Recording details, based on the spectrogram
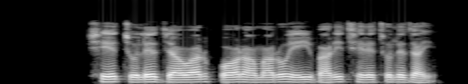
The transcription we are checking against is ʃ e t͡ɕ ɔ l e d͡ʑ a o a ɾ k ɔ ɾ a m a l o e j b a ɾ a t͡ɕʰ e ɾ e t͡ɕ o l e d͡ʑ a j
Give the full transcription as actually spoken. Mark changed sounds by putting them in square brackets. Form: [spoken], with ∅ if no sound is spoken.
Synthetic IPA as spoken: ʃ e t͡ɕ [o] l e d͡ʑ a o a ɾ [p] ɔ ɾ a m a [ɾ] o e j b a ɾ [i] t͡ɕʰ e ɾ e t͡ɕ o l e d͡ʑ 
